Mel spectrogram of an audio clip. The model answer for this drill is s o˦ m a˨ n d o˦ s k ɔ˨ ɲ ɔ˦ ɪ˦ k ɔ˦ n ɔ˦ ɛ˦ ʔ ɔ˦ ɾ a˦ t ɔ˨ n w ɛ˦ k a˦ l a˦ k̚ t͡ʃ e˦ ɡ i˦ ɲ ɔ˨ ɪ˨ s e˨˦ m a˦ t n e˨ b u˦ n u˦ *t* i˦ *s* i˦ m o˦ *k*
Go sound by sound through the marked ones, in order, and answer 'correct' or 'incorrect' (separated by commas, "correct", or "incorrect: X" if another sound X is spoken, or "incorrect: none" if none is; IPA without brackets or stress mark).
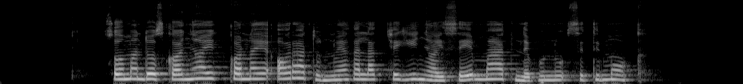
incorrect: s, incorrect: t, correct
